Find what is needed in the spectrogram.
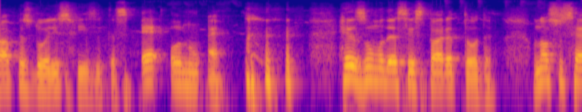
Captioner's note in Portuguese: Risos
